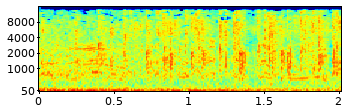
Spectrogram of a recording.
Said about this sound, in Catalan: Jo diria, gràcies per aquests aplaudiments tan sincers, que sé que ho han estat.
